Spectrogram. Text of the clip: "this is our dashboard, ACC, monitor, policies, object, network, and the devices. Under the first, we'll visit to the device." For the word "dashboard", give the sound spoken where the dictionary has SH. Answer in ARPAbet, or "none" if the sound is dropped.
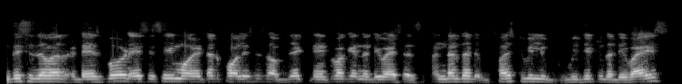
S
